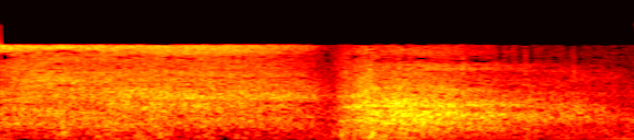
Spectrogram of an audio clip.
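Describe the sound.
Breathing in and out during a breathing exercise, two long, airy breaths with a brief dip between them, the second fuller and louder, with no talk.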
